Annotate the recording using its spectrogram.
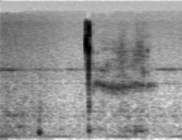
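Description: Near silence: room tone with two faint clicks, one about half a second in and one about a second in.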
